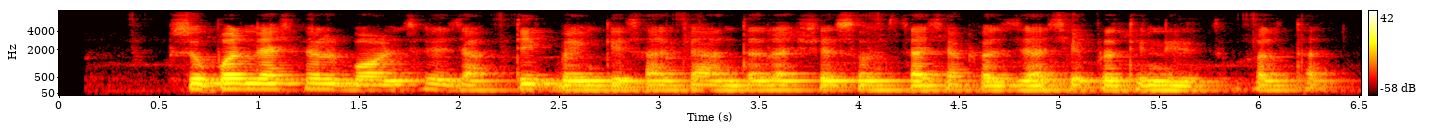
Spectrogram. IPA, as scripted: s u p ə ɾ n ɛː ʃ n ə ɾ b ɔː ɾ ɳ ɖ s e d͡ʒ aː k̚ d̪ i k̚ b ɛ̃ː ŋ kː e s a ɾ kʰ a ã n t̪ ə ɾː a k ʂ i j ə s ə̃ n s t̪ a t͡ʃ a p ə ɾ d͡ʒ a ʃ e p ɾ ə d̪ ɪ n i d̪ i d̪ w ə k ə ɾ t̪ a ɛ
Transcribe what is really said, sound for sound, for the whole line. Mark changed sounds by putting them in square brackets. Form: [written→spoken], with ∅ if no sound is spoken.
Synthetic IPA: s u p ə ɾ n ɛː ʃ n ə [ɾ→l] b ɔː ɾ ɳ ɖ s e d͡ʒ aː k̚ [d̪→t̪] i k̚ b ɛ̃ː ŋ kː e s a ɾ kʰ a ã n t̪ ə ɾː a k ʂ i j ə s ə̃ n s [t̪→t̪ʰ] a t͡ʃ a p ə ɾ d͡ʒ a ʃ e p ɾ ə [d̪→t̪] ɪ n i d̪ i [d̪→t̪] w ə k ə ɾ t̪ a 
